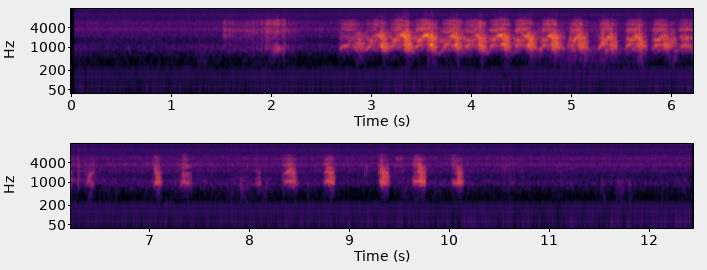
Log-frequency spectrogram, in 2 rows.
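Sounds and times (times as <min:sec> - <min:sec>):
Diomedea epomophora royal albatross calls: 0:02.7 - 0:10.2.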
